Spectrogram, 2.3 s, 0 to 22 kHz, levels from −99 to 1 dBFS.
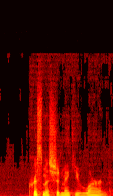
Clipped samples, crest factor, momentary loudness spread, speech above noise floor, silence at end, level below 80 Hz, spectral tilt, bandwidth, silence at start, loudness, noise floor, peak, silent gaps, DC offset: under 0.1%; 20 dB; 7 LU; 32 dB; 0.05 s; -64 dBFS; -5.5 dB/octave; 16.5 kHz; 0.6 s; -31 LUFS; -63 dBFS; -12 dBFS; none; under 0.1%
